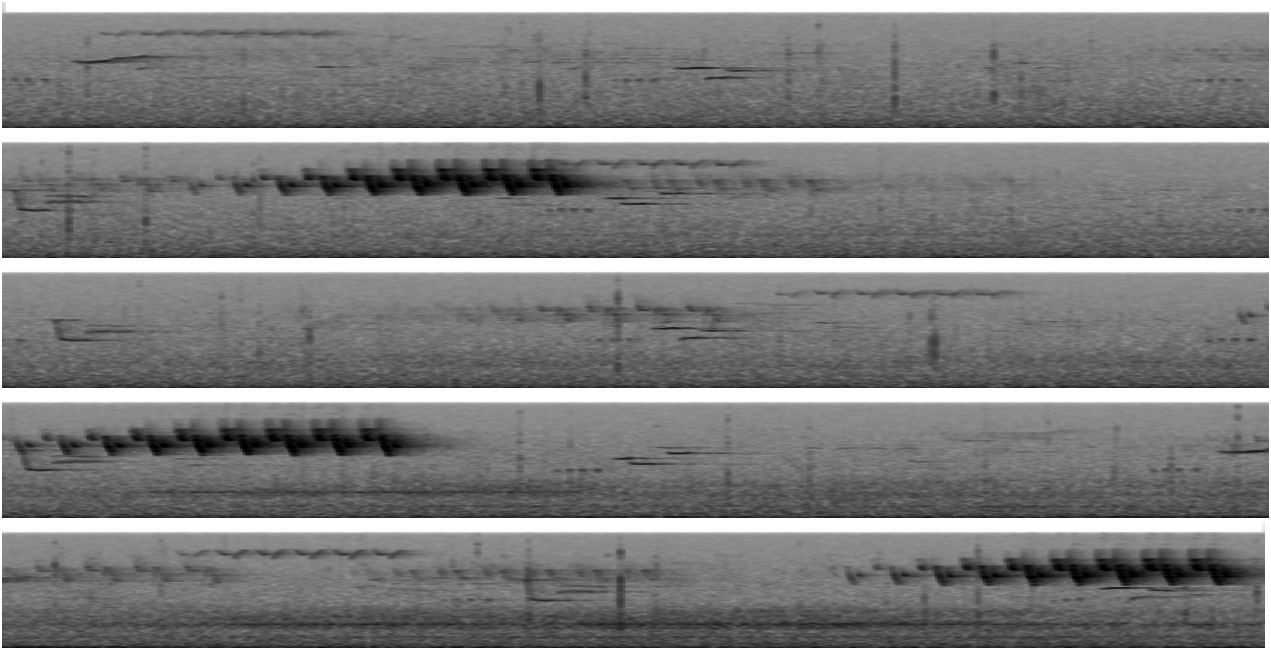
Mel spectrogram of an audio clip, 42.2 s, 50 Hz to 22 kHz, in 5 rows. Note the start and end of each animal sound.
0.0s-1.3s: Wood Thrush (Hylocichla mustelina)
0.4s-2.4s: Black-and-white Warbler (Mniotilta varia)
1.9s-2.5s: Wood Thrush (Hylocichla mustelina)
2.5s-4.7s: Black-capped Chickadee (Poecile atricapillus)
4.1s-5.5s: Wood Thrush (Hylocichla mustelina)
6.5s-7.1s: Wood Thrush (Hylocichla mustelina)
7.9s-9.3s: Wood Thrush (Hylocichla mustelina)
8.2s-15.4s: Ovenbird (Seiurus aurocapilla)
11.6s-13.3s: Wood Thrush (Hylocichla mustelina)
11.8s-13.6s: Black-and-white Warbler (Mniotilta varia)
15.7s-16.4s: Wood Thrush (Hylocichla mustelina)
16.6s-18.0s: Wood Thrush (Hylocichla mustelina)
19.3s-21.9s: Ovenbird (Seiurus aurocapilla)
20.7s-22.3s: Wood Thrush (Hylocichla mustelina)
21.7s-23.7s: Black-and-white Warbler (Mniotilta varia)
24.8s-26.1s: Wood Thrush (Hylocichla mustelina)
25.0s-28.3s: Ovenbird (Seiurus aurocapilla)
29.0s-30.5s: Wood Thrush (Hylocichla mustelina)
30.6s-31.5s: Black-capped Chickadee (Poecile atricapillus)
31.5s-32.8s: Black-throated Blue Warbler (Setophaga caerulescens)
32.9s-34.2s: Wood Thrush (Hylocichla mustelina)
33.5s-35.4s: Ovenbird (Seiurus aurocapilla)
34.8s-36.7s: Black-and-white Warbler (Mniotilta varia)
36.0s-38.4s: Ovenbird (Seiurus aurocapilla)
36.9s-38.0s: Wood Thrush (Hylocichla mustelina)
39.3s-42.2s: Ovenbird (Seiurus aurocapilla)
40.9s-41.9s: Wood Thrush (Hylocichla mustelina)

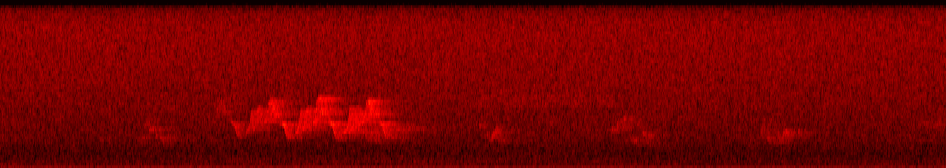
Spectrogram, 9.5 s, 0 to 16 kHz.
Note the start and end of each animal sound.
0.0s-9.5s: Red-eyed Vireo (Vireo olivaceus)
2.2s-4.2s: Common Yellowthroat (Geothlypis trichas)

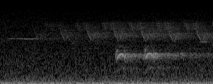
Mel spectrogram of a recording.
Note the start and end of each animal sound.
0.0s-1.0s: Hermit Thrush (Catharus guttatus)
0.2s-2.1s: Ovenbird (Seiurus aurocapilla)
0.9s-2.1s: American Crow (Corvus brachyrhynchos)

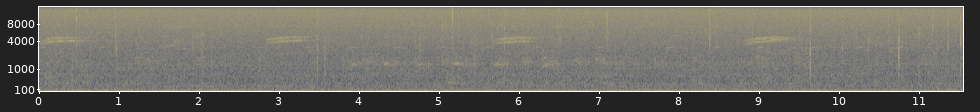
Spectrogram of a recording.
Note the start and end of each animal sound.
0.0s-0.6s: Hermit Thrush (Catharus guttatus)
2.8s-3.4s: Hermit Thrush (Catharus guttatus)
3.8s-7.2s: American Crow (Corvus brachyrhynchos)
5.6s-6.2s: Hermit Thrush (Catharus guttatus)
8.7s-9.4s: Hermit Thrush (Catharus guttatus)

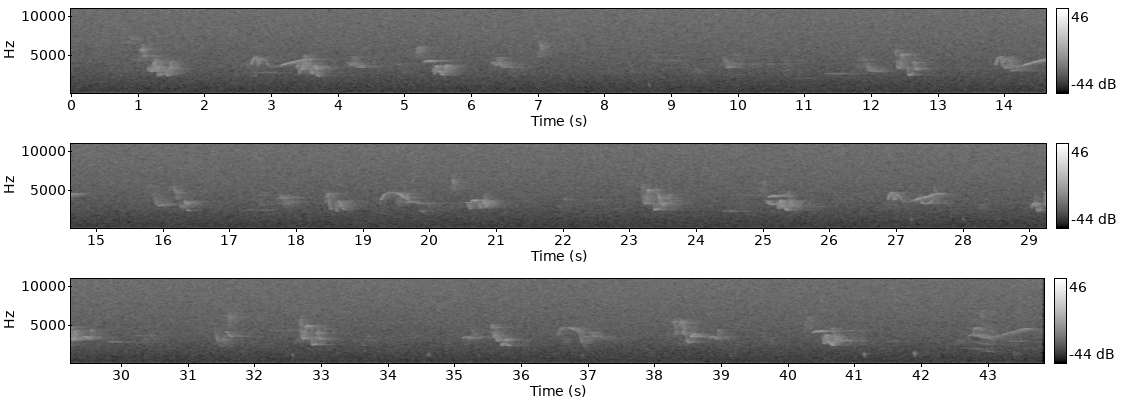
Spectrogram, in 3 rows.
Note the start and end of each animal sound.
0.0s-29.6s: Red-eyed Vireo (Vireo olivaceus)
2.6s-3.9s: Eastern Wood-Pewee (Contopus virens)
10.1s-11.1s: Black-capped Chickadee (Poecile atricapillus)
10.8s-12.0s: Hermit Thrush (Catharus guttatus)
13.8s-15.0s: Eastern Wood-Pewee (Contopus virens)
19.2s-19.9s: Eastern Wood-Pewee (Contopus virens)
24.4s-25.3s: Hermit Thrush (Catharus guttatus)
26.7s-28.1s: Eastern Wood-Pewee (Contopus virens)
29.7s-30.6s: Hermit Thrush (Catharus guttatus)
31.1s-43.9s: Red-eyed Vireo (Vireo olivaceus)
32.6s-43.9s: Blue-headed Vireo (Vireo solitarius)
36.5s-37.1s: Eastern Wood-Pewee (Contopus virens)
42.6s-43.7s: Eastern Wood-Pewee (Contopus virens)

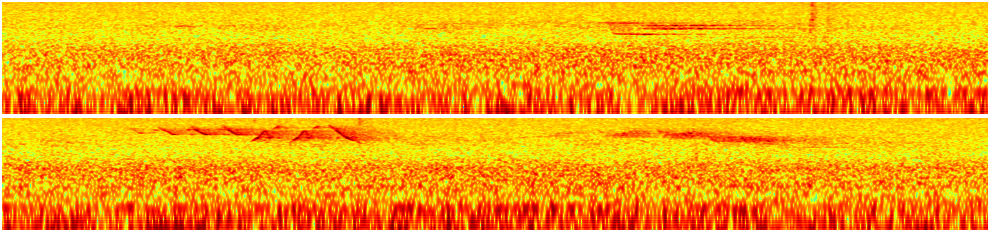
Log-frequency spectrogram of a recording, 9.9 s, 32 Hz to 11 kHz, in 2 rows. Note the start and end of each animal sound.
2.8s-4.0s: Wood Thrush (Hylocichla mustelina)
5.3s-6.8s: Chestnut-sided Warbler (Setophaga pensylvanica)
7.6s-9.0s: Mourning Warbler (Geothlypis philadelphia)

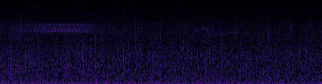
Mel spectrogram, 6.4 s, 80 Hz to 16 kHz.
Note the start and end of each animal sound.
0.0s-2.4s: Pine Warbler (Setophaga pinus)
3.8s-4.9s: Eastern Wood-Pewee (Contopus virens)

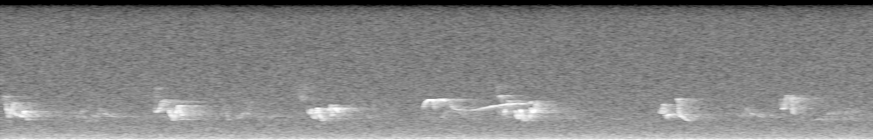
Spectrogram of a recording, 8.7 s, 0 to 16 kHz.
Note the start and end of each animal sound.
0.0s-8.7s: Red-eyed Vireo (Vireo olivaceus)
4.0s-5.9s: Eastern Wood-Pewee (Contopus virens)

